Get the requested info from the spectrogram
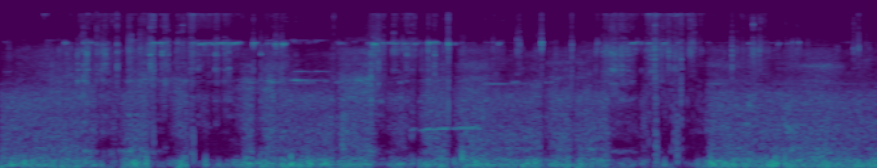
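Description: Metal fittings of a dog's leash jangling in the hand, with a run of small clinks over rustling handling noise.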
